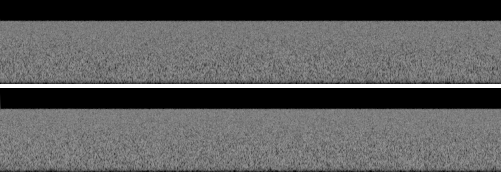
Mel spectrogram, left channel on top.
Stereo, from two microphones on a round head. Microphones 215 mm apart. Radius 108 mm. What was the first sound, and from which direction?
Only background noise.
